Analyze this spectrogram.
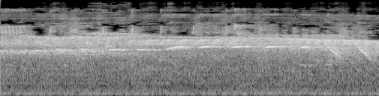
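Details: Canary song: a long, steady high trill held at one pitch, with a few quick downward-sliding notes near the end and a faint low hum underneath.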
